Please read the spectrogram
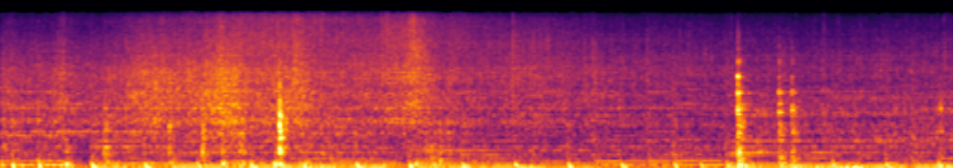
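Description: Chopped onions sizzling in a stainless steel pot while being stirred with a wooden spoon, with a sharp scrape or knock a couple of seconds in. About six seconds in, a few quick clicks and knocks as browned beef cubes and their juices are tipped in from a bowl.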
